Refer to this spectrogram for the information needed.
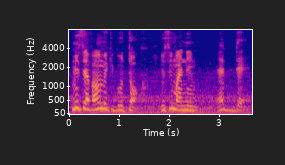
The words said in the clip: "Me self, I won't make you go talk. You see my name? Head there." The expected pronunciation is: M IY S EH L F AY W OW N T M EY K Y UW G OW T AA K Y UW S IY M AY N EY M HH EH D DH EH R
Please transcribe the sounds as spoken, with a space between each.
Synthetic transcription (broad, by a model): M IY S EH F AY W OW M EY K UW G OW T AA K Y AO S IY M AY N EY M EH D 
